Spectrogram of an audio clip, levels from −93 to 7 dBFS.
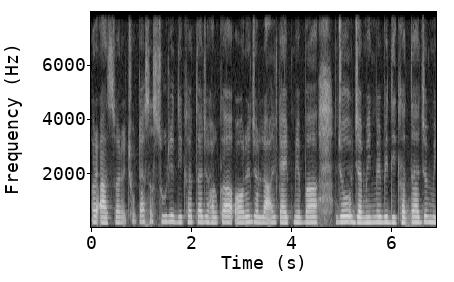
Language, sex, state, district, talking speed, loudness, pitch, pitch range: Bhojpuri, female, Uttar Pradesh, Ghazipur, 180 wpm, -17 LUFS, 205 Hz, 200-215 Hz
